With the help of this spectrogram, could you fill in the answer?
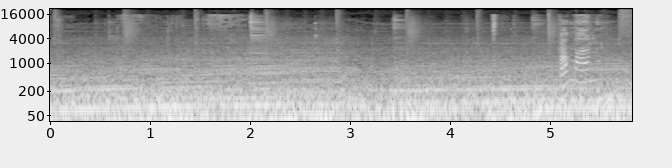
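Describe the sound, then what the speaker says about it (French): Interior of a 2024 Volkswagen T-Cross R accelerating, a loud, steady engine and road drone rising slightly, with people chatting over it inside the car. "Voilà, je vais accélérer un peu."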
